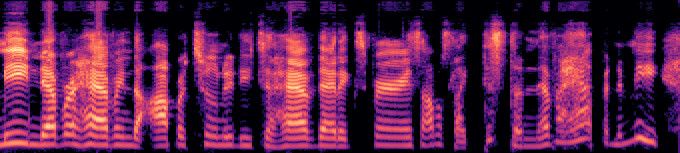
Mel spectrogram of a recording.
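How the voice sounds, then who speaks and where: Against a quiet background with a dry, close sound and no echo, a woman with a fairly high pitch speaks at a very fast pace, animated in tone and lively in intonation. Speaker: podcast co-host. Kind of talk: casual chat. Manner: loud.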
